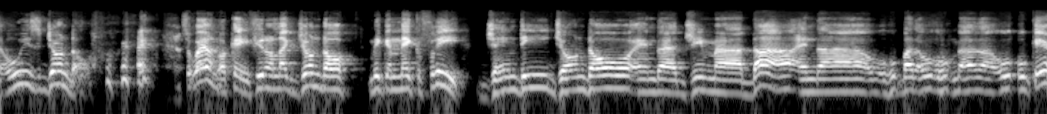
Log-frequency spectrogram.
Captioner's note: chuckles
